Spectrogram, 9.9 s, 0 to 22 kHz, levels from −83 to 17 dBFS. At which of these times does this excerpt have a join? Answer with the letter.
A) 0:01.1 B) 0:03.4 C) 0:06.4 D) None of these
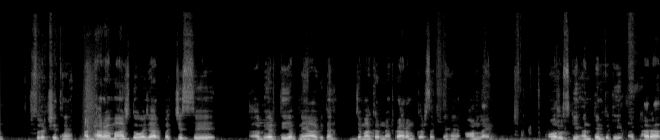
A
